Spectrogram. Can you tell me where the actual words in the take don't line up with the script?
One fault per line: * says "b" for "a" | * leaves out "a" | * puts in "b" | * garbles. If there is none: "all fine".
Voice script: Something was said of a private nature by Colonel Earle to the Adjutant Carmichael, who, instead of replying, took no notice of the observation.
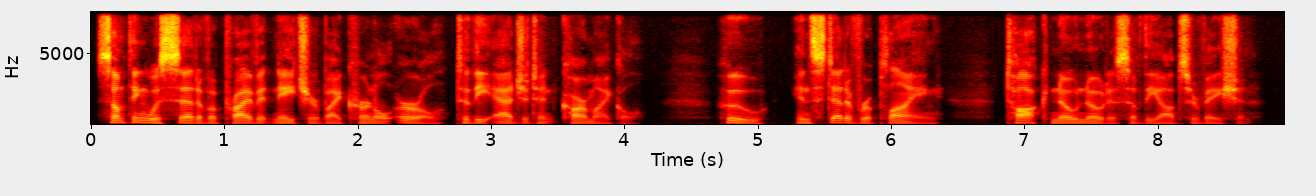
* says "talk" for "took"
